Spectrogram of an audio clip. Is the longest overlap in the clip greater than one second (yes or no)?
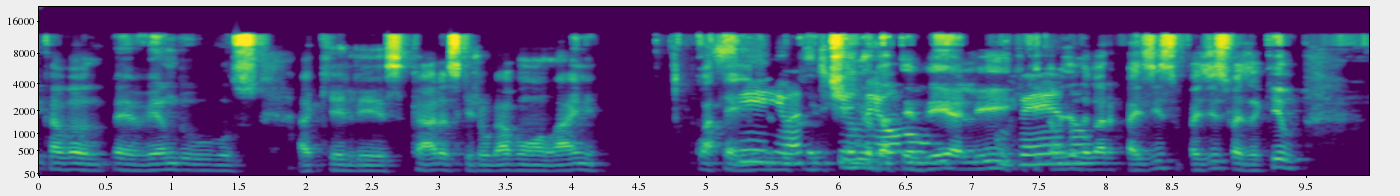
yes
